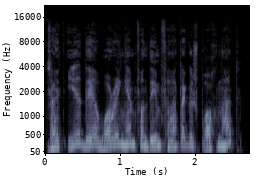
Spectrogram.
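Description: A man's voice: high voice, lively intonation, brisk, dry recording, voice pushed up. A man voicing a curious, precocious five-year-old noble girl in an audiobook, with a dry close sound. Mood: eager. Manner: prim and precocious.

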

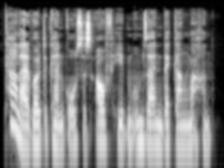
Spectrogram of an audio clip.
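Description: A woman reading the part of a gentle, grey-haired male town doctor, in a subdued, lowered voice. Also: level tone, quick pace, no room sound, studio quality. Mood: calm.

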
